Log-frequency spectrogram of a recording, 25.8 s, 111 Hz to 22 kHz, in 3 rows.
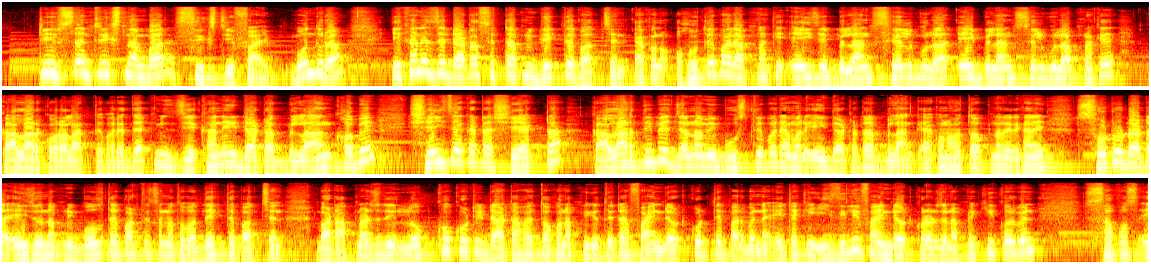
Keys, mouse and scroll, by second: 3.0-4.3 drag, 4.7 click, 5.9 click, 6.4 click, 7.0 click, 8.1-9.7 drag, 14.6 click, 16.0-18.1 drag, 24.1 click, 25.0-25.8 drag.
